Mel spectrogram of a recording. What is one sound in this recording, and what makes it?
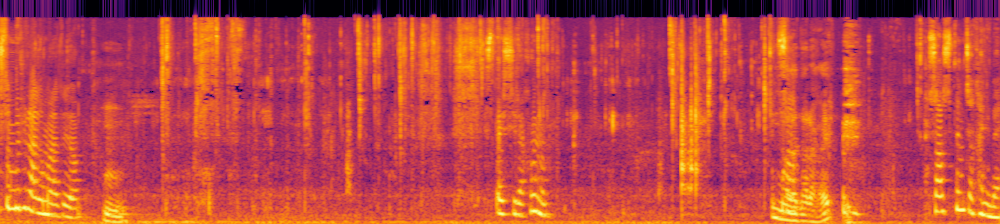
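A man and a woman chew food with wet, crunchy smacking sounds, close up.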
